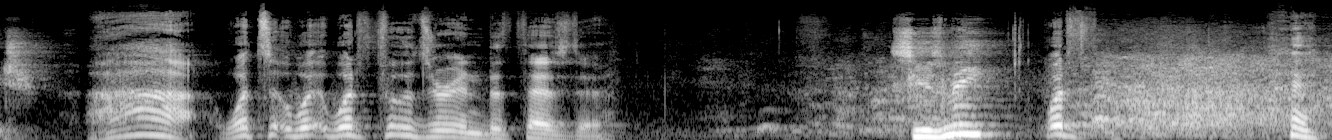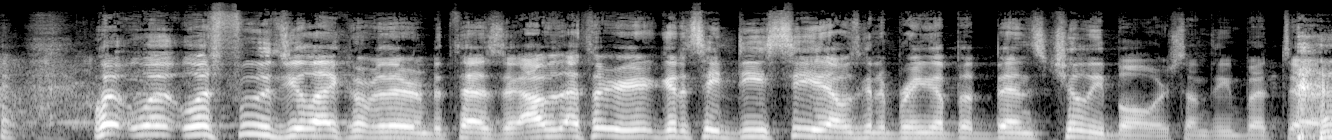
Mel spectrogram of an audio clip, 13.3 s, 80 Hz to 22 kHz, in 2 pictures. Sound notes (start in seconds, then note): 5.2 laughter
